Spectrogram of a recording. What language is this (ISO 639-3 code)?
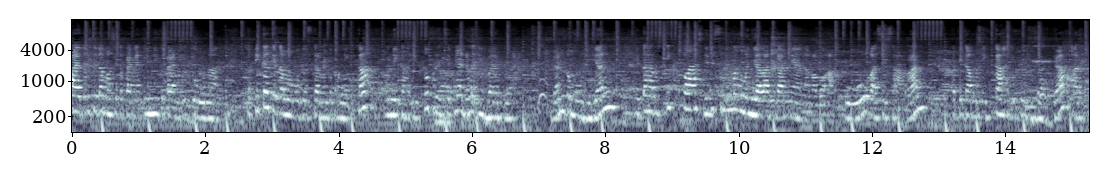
ind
